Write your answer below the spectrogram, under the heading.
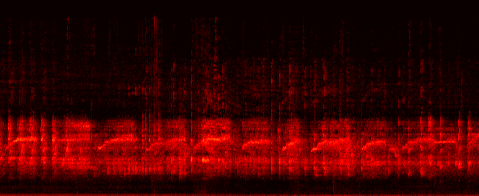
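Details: High chattering twitters of swiftlets flying into the nest at a swiftlet building's entrance, overlaid by short thin whistles recurring every second or so.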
